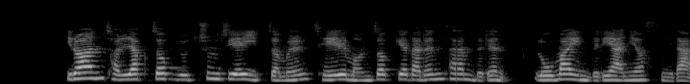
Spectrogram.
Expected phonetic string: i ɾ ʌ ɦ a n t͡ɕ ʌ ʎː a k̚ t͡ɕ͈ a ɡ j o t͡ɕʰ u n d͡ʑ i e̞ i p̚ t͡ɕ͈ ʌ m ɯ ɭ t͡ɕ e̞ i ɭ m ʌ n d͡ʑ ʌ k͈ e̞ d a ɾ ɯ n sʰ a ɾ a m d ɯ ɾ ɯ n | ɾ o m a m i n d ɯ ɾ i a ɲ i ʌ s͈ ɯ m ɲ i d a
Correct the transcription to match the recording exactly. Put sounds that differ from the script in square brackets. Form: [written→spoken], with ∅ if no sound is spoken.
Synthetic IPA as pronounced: i ɾ ʌ ɦ a n t͡ɕ ʌ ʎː a k̚ t͡ɕ͈ [a→ʌ] ɡ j o t͡ɕʰ u [n→ŋ] d͡ʑ i e̞ i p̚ t͡ɕ͈ ʌ m ɯ ɭ t͡ɕ e̞ i ɭ m ʌ n d͡ʑ ʌ k͈ e̞ d a ɾ ɯ n sʰ a ɾ a m d ɯ ɾ ɯ n | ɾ o m a [m→∅] i n d ɯ ɾ i a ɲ i ʌ s͈ ɯ m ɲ i d a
